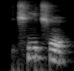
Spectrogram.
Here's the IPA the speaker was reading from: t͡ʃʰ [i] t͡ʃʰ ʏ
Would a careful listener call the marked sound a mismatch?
no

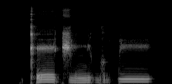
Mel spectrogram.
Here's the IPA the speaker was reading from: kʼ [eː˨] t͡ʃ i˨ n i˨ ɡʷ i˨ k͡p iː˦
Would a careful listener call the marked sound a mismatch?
yes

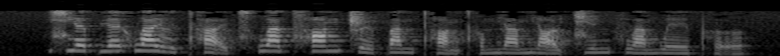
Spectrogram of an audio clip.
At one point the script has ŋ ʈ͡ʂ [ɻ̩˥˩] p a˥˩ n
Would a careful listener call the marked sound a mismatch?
yes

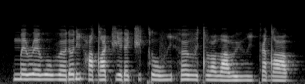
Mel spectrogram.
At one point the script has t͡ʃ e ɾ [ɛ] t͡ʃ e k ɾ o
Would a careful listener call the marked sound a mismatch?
no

